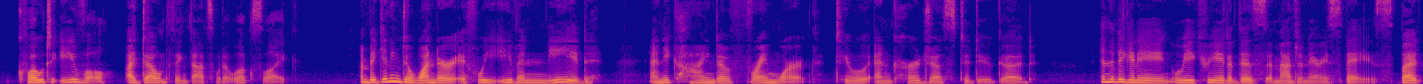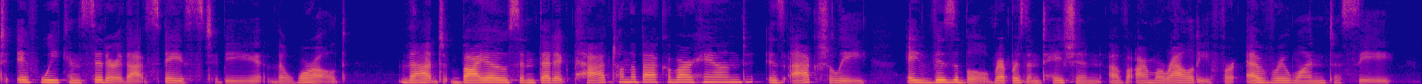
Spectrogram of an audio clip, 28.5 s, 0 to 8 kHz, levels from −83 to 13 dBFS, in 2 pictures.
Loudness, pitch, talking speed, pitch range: -24 LUFS, 195 Hz, 140 wpm, 180-215 Hz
